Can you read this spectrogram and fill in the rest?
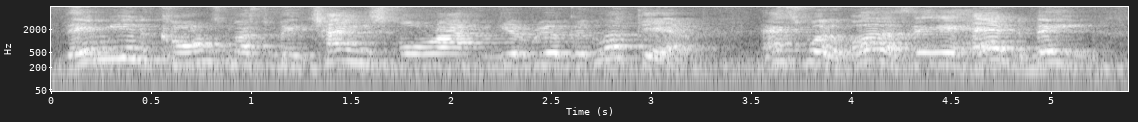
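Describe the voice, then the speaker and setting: A man's voice: extremely high pitch, a little fast. A man playing a boastful, defensive frontier tavern drunk in an audio play, with a rural American accent and a folksy, insistent, rambling way of talking. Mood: defensive, protesting. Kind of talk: audio theatre acting. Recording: roomy, distant, noisy stage recording.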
